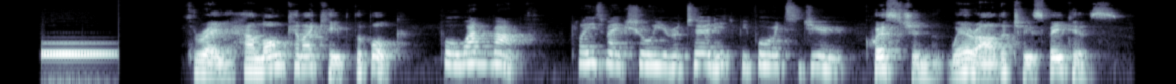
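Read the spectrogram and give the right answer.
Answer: In a library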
